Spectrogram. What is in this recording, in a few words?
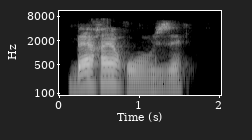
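"berretroge", Occitan Limousin; Prêts pour l’Òc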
